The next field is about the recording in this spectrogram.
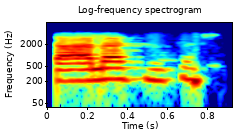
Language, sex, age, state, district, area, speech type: Telugu, female, 60+, Andhra Pradesh, Krishna, rural, conversation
